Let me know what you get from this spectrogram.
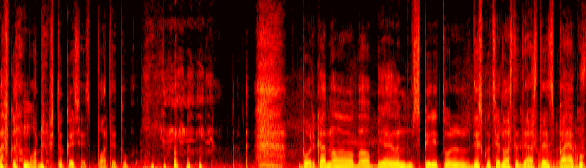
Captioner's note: laughter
